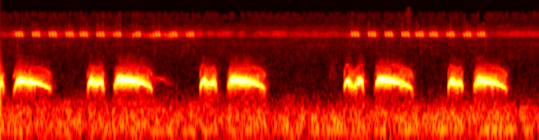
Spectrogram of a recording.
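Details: Lure spotted dove giving its 'thổ dế' style calling: a long falling coo opens, then repeated pairs of a quick quavering note and a sustained downslurred coo, about one pair per second, over a pulsing high hum.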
